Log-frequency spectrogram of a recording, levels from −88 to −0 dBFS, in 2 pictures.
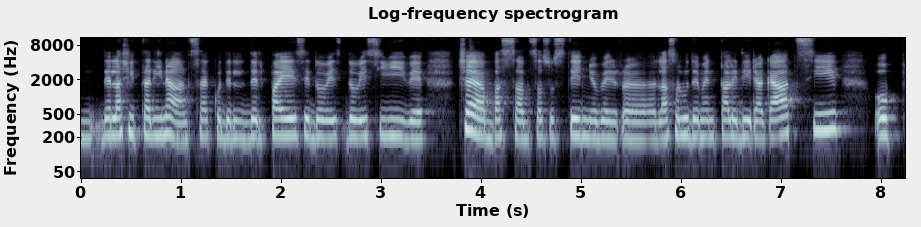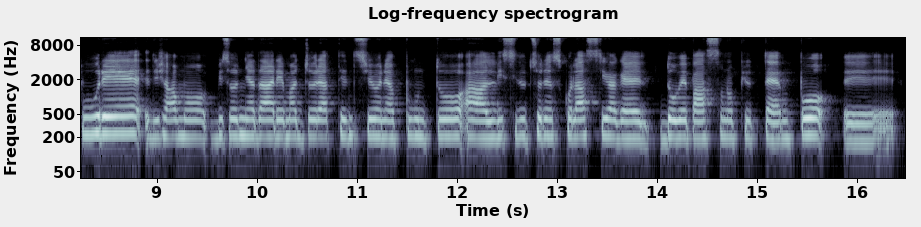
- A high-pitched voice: Yes, high, 205 Hz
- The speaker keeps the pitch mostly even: Yes, narrow, 1.4 semitones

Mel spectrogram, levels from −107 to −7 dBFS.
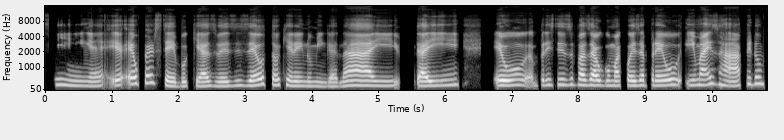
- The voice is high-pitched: Yes, high, 215 Hz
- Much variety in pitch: No, average, 2.9 semitones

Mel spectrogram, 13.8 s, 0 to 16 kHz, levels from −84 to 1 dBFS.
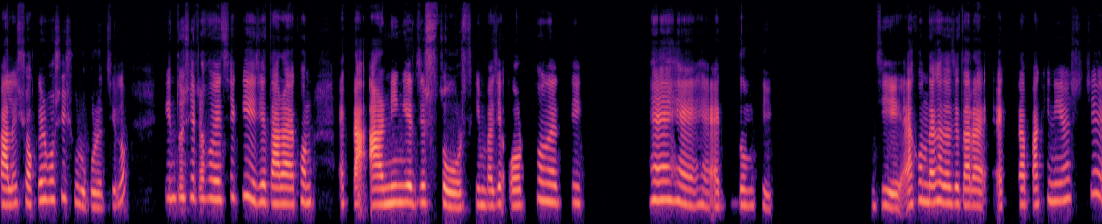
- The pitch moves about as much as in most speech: Yes, average, 3.8 semitones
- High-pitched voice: Yes, high, 245 Hz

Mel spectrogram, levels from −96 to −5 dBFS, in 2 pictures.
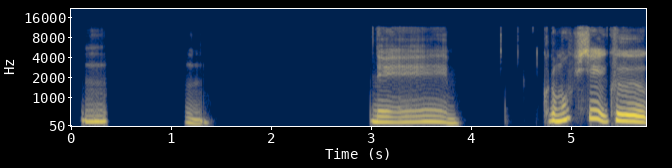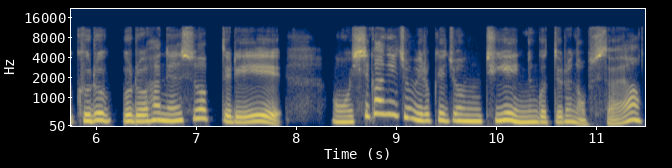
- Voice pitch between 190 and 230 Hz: Yes, high, 205 Hz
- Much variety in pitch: No, average, 4.3 semitones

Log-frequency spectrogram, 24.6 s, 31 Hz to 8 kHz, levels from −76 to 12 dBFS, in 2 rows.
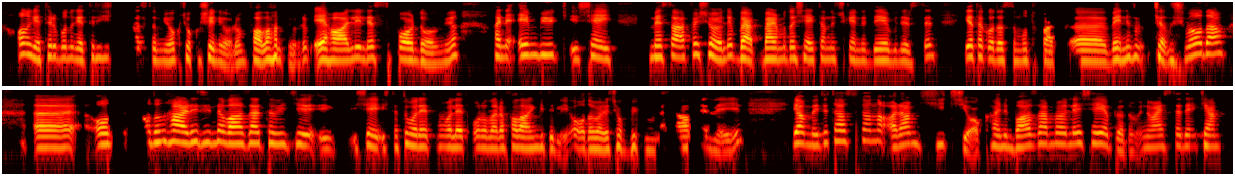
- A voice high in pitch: Yes, high, 200 Hz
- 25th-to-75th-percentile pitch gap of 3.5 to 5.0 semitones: Yes, average, 4.0 semitones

